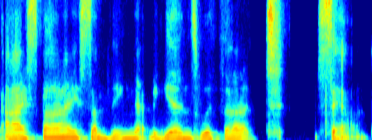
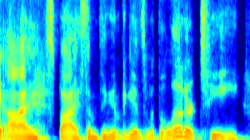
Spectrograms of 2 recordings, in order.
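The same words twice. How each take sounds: First: "t" as a short puff of the tongue, no vowel; letter sound T. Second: "T" pronounced like the word tea; letter name T. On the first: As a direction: say "t" as a bare consonant sound, not the letter name. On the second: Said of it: "Do not say". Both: Shown as a demonstration.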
